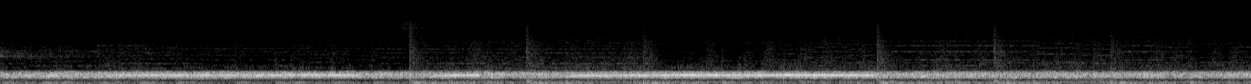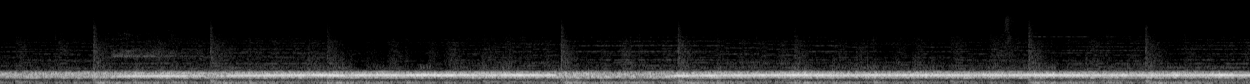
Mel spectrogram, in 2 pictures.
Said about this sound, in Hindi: इस आवाज़ की वजह बड़े आइसबर्ग की रगड़ है।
